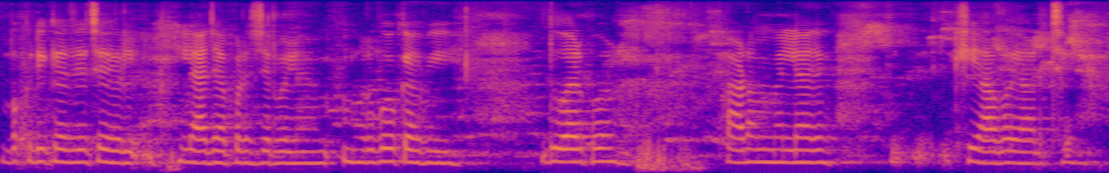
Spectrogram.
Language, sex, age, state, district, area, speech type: Maithili, female, 18-30, Bihar, Madhepura, rural, spontaneous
